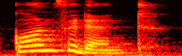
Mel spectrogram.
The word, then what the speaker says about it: confidant: confidant is being pronounced as confident, and confident is also being pronounced as confident.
